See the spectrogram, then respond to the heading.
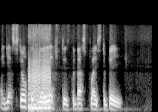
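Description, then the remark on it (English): A mobile phone goes off with a loud, raspy half-second buzz in the middle of a man's speech, followed by a faint low hum under his continuing talk. “oh, sorry, my, that was my phone going off.”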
